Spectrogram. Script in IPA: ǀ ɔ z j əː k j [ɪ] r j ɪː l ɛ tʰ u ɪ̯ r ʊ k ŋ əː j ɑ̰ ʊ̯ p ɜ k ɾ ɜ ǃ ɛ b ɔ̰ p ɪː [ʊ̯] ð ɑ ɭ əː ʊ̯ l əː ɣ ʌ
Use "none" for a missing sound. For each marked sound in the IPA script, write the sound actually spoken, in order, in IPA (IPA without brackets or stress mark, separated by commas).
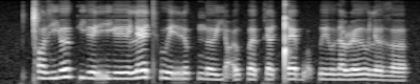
ɪː, ʊ̯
